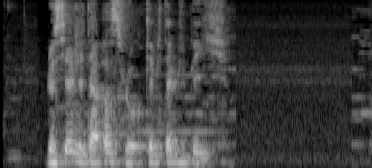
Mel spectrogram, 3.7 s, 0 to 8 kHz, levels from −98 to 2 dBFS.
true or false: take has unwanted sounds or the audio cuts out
false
